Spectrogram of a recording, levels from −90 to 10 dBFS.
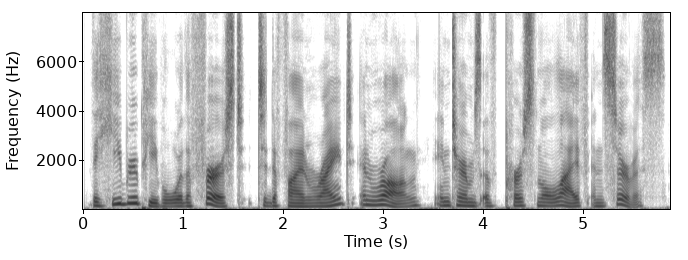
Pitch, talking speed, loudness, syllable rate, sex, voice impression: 150 Hz, 185 wpm, -19 LUFS, 5.0 syllables/s, male, masculine, adult-like, tensed, powerful, bright, slightly muffled, intellectual, slightly refreshing, calm, friendly, slightly reassuring, lively, kind, slightly modest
